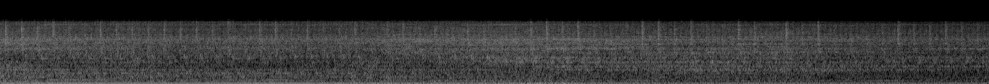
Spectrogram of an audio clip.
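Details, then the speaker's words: Nearly new Lincoln MKX, 7,000 miles, at idle: even ticking knock about three per second, seemingly from the rear of the engine, present since new and worsening; dealer could not hear it, cause unknown. "Now, the noises seem to be coming generally from this area of the motor, which is the back of the motor."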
